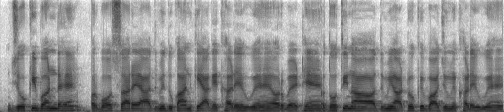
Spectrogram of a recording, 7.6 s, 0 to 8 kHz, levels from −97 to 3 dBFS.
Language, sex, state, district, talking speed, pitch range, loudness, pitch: Hindi, male, Gujarat, Valsad, 205 wpm, 125-140 Hz, -12 LUFS, 130 Hz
